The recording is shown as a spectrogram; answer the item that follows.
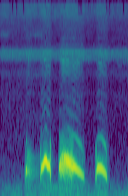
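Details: One spotted dove phrase: a brief soft opening note, an arched coo, a long descending coo and a short downslurred closing coo, clear against a quiet background.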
